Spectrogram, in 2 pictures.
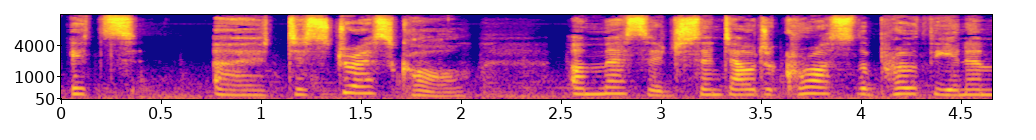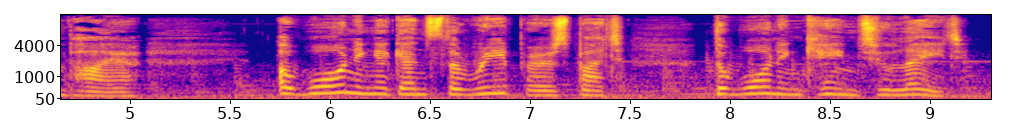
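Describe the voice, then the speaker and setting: An actress playing an earnest alien female researcher in a video game, speaking in a measured, formal way. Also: a little high, natural voice. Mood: grave, urgent. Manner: measured, formal, avoids contractions. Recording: loud music behind the voice.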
